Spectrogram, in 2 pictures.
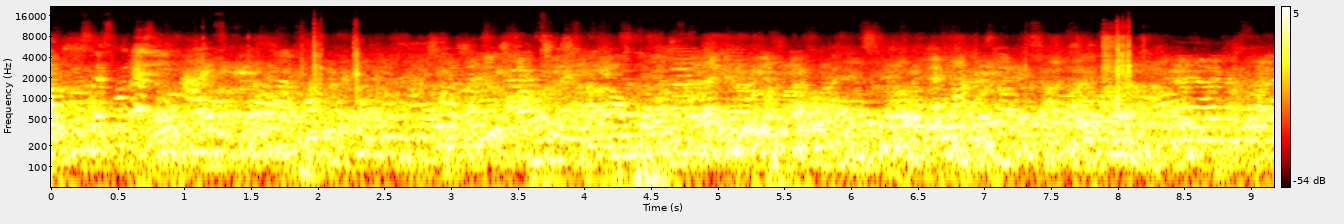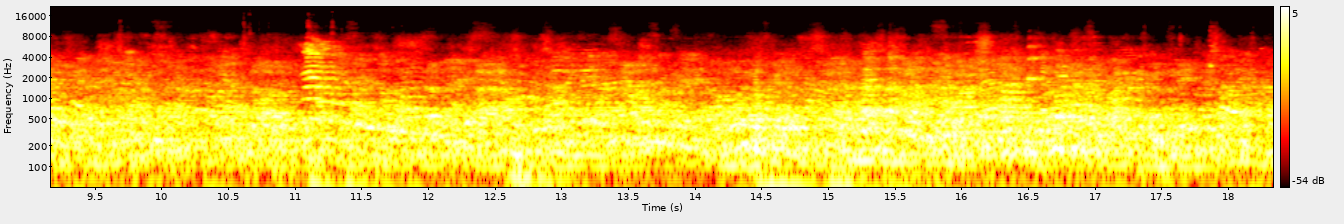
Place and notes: mainz, mombacher straße: portugiesisches vereinsheim u.d.p. - the city, the country & me: portuguese restaurant
portuguese restaurant of sports club U.D.P. (uniao desportiva portuguesa de mainz 1969), nice ambience and great food
the city, the country & me: october 16, 2010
